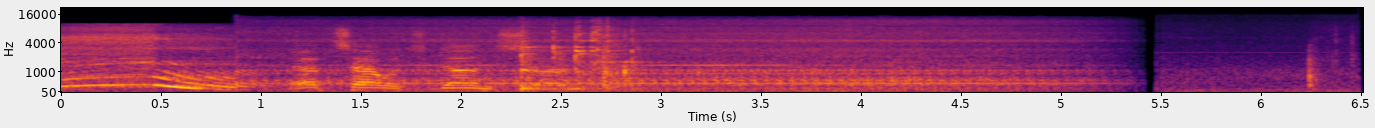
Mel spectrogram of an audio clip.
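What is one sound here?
A small engine runs loudly, then cuts off.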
